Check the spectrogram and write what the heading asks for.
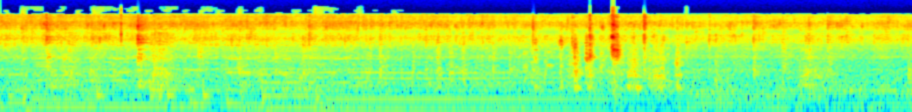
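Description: Sliced onions, green chillies and whole spices sizzling in ghee and oil in an aluminium pressure cooker, stirred with a spatula that scrapes the pan. A cluster of louder scrapes comes about six seconds in.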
